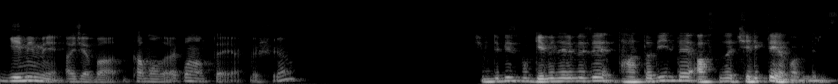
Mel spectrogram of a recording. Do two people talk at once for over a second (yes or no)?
no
